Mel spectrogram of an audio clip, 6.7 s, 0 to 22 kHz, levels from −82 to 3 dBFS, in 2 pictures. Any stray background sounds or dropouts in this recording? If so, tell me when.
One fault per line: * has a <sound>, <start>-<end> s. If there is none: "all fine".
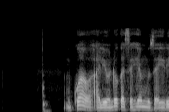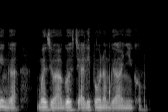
* has a thud, 0.8-1.0 s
